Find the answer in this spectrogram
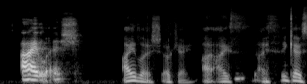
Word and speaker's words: Eilish: Billie, how do you pronounce her last name? Eilish.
